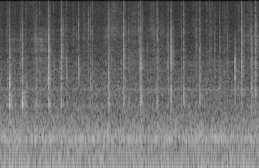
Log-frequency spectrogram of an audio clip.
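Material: Plastic.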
